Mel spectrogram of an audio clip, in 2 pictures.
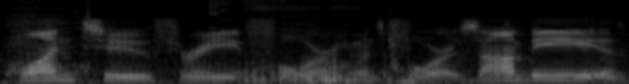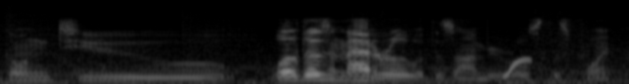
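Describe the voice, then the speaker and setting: Acting as game master for a tabletop game, a man narrates and referees, talking through rules and dice rolls aloud and frequently correcting himself. His voice is on the high side and his pace moderate, with music in the background.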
